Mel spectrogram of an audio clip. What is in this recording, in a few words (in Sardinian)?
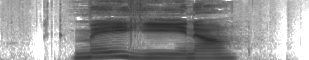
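"Meighina", Sardinian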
